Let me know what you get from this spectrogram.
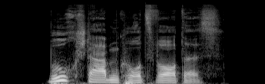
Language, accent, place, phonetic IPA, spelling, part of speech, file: German, Germany, Berlin, [ˈbuːxʃtaːbn̩ˌkʊʁt͡svɔʁtəs], Buchstabenkurzwortes, noun, De-Buchstabenkurzwortes.ogg
- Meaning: genitive singular of Buchstabenkurzwort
